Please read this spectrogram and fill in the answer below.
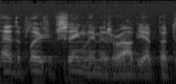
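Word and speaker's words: Les Misérables: Do people have trouble pronouncing, and my French is not great, but it's Les Miserables? Les Miserables, right? Miserables. Yeah. You have to use the old Inspector Clouseau type accent, you know.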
